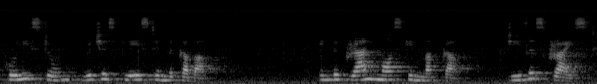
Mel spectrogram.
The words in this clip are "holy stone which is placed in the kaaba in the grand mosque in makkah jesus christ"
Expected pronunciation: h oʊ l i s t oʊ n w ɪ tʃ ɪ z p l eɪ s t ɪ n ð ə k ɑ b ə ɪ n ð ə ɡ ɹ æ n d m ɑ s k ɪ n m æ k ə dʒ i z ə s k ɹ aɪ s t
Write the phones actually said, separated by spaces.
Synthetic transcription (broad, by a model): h oʊ l i s t oʊ n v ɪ tʃ ɪ z p l eɪ s t ɪ n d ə k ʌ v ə ɪ n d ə ɡ ɹ æ n d m ɑ s k ɪ n m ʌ k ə dʒ i z ə s k ɹ aɪ s t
